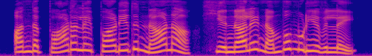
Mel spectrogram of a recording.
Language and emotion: Tamil, surprised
